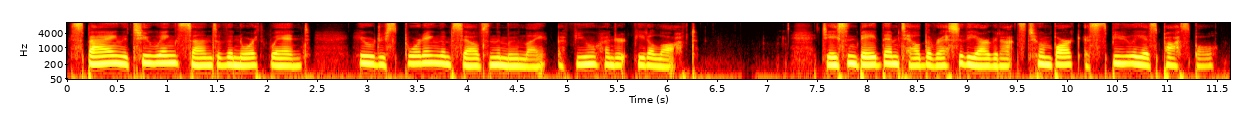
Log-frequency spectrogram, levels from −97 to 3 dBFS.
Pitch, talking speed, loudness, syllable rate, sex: 195 Hz, 185 wpm, -18 LUFS, 3.9 syllables/s, female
